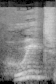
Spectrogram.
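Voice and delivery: "হুইচ" with a sounded h, "hu-ich"; mispronounced h. Shown as a demonstration. Teacher showing learners the common mistake, "হুইচ" with added h. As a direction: start "হুইচ" on a breathed "hu". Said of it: "হ আসবে না এখানে".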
